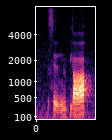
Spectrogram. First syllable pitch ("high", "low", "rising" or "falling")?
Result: low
